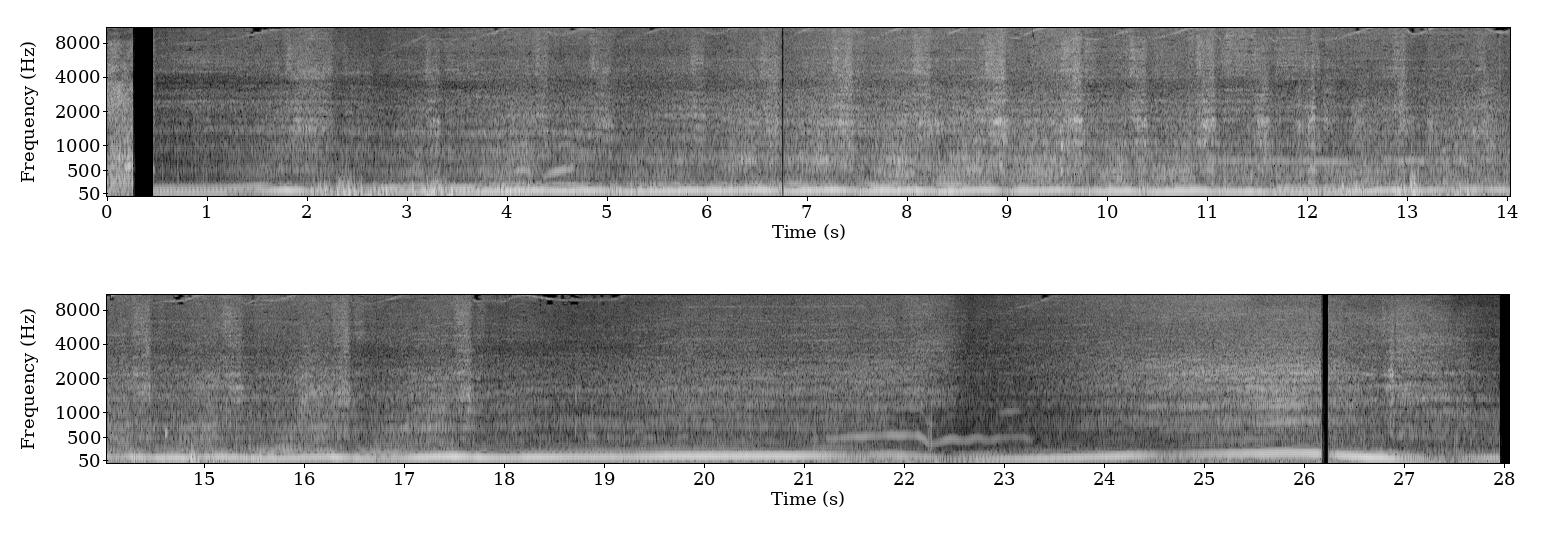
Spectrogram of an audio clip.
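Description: A car engine revving up and down again and again as the car slides and spins its wheels through snow. The sound briefly cuts out about half a second in and again near the end.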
